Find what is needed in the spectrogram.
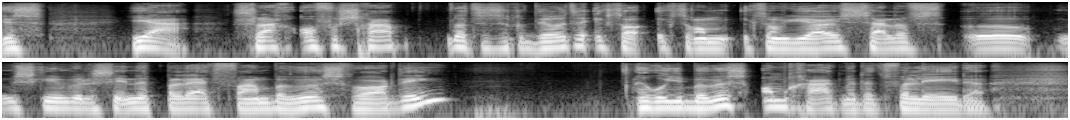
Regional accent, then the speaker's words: Suriname; Ik kom niet uit Amerika, ik kom niet uit Brazilië, ik kom niet uit China. Maar ik kom uit Suriname.

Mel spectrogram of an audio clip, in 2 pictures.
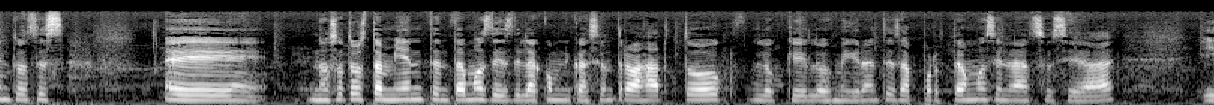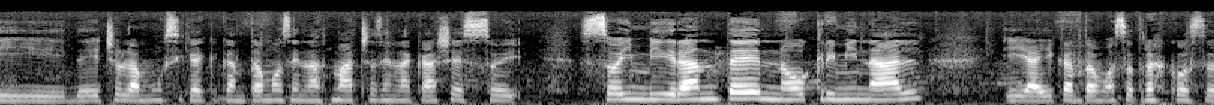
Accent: Brazil; Spanish is a second language; yo como brasileña, si hablas uno y otro, yo entiendo los dos.

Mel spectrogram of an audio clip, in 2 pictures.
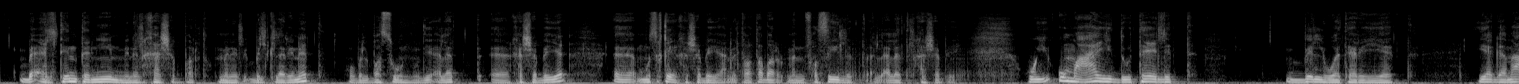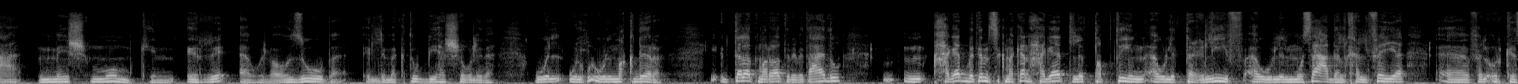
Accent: Egypt; انا عارف مزيكتنا، انا مصري ومصري نقول اراري

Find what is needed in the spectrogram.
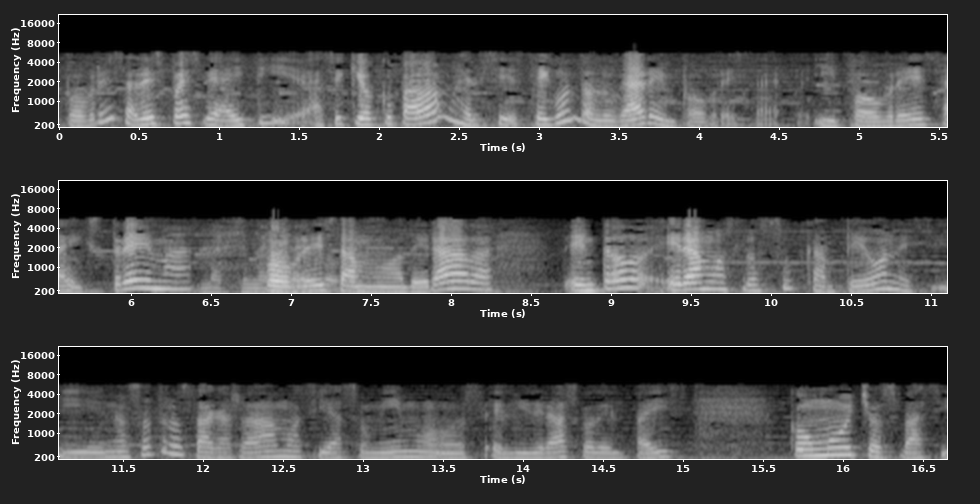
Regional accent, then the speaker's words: Bolivia; seguir liderando el tema económico en mi país, el corazón de Sudamérica, como lo denominamos nosotros, el Estado Plurinacional de Bolivia.

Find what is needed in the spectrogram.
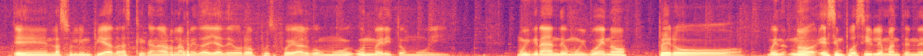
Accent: Mexico; Es que nosotros como mexicanos somos, pues somos considerados como chaparritos

